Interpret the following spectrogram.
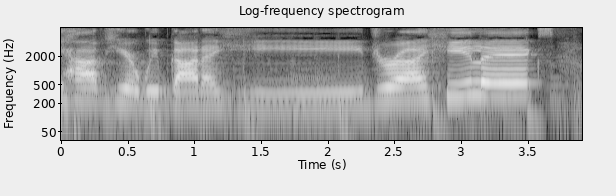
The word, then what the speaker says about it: Hedera helix: We've got a Hedera helix, or the correct way to say it is Hedera helix, the English ivy.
